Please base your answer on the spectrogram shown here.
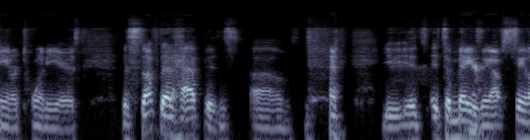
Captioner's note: laughs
